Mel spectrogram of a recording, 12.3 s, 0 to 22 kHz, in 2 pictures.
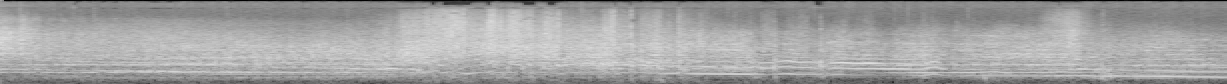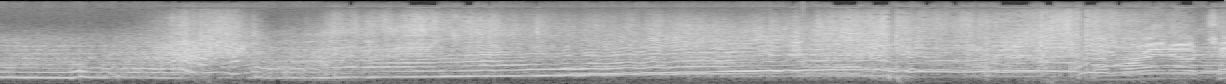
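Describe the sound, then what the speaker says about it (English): Roberto Moreno's CART race car at Portland qualifying in 2001 screams down the front stretch, its engine pitch rising and falling through repeated gear changes, loud and close, with commentary voices talking over it. "Just listen as he comes down the front stretch."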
